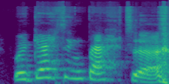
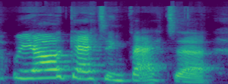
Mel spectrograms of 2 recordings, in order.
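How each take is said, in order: First: "We're getting better" said through a real laugh. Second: "are" in "We are getting better" lifted higher and louder; stress on are. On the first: Host laughs at her own tarot deck, laughing. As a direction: giggle through the words. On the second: Host insists to viewers she's improving, leaning on "are". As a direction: lean hard on "are". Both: Real, not acted.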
